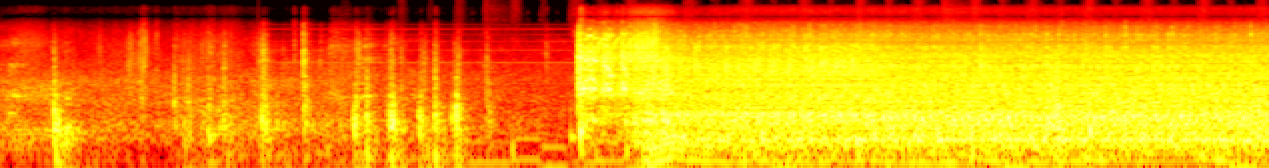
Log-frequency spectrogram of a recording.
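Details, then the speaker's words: Diesel truck being built into a dumpster truck with Japanese donor parts in New Zealand, started after batteries were disconnected and about three weeks unrun; starter cranks in quick even pulses for about six seconds, then catches to a steady idle. Normal start; fuel drew through, no bleeding needed. "sounds all right doesn't it we'll just wait and see if that Diesel's going to suck through or it's going to stop and then I'll have to prime it"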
